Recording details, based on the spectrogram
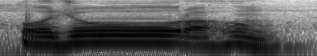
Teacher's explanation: جو واو مدہ ہے، ایک الف کی مقدار کے برابر کھینچ کر پڑھیں گے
